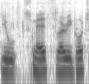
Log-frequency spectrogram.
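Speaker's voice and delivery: slow, broken English.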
